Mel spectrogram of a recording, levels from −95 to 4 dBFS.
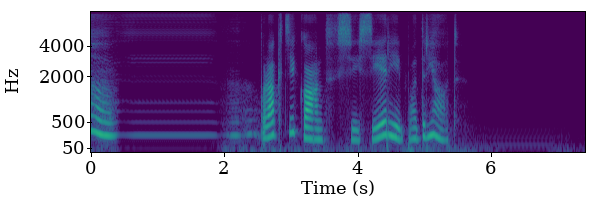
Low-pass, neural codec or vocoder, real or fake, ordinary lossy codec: none; codec, 16 kHz, about 1 kbps, DyCAST, with the encoder's durations; fake; none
